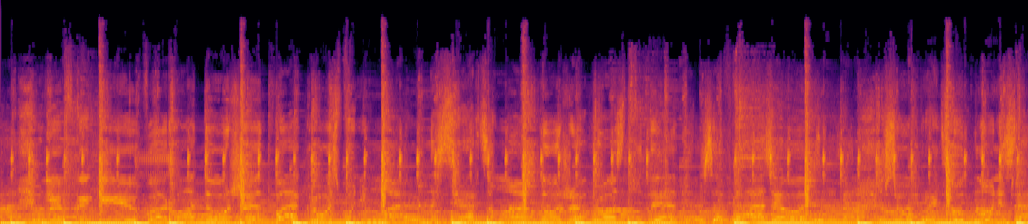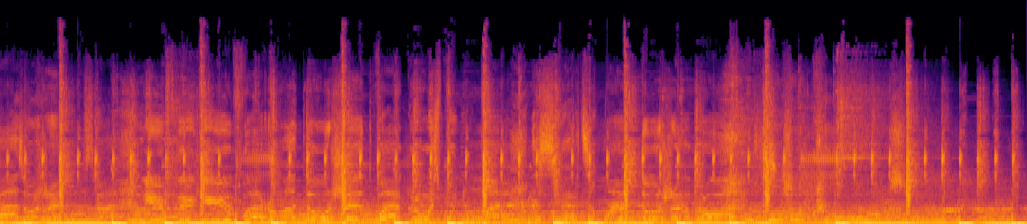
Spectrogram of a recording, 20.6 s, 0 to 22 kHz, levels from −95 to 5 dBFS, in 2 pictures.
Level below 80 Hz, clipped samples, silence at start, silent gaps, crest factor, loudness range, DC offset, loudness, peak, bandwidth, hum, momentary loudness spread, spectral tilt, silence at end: -12 dBFS; under 0.1%; 0 s; none; 10 dB; 1 LU; under 0.1%; -12 LUFS; 0 dBFS; 16.5 kHz; none; 4 LU; -4.5 dB/octave; 0 s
